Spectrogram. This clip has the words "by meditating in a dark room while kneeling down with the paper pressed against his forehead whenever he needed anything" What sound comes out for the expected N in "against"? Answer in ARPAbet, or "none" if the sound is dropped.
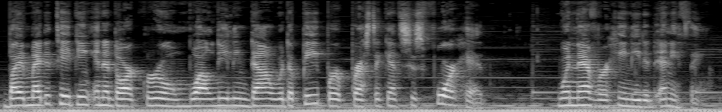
N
